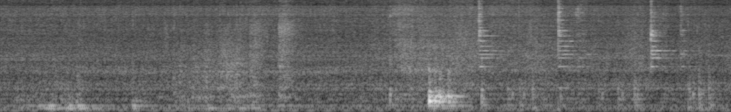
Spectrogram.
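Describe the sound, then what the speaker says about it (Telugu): Curdled milk simmers in a pan for palkova with a soft steady bubbling hiss, while a spoon scrapes and knocks against the pan in a few sharp, irregular strokes. "వీటితో నేను పాలకోవా చేద్దామని ఈ పాలను అయితే ఉడికిస్తున్నాను."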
